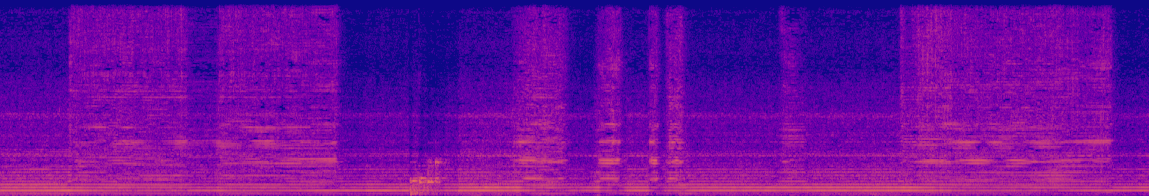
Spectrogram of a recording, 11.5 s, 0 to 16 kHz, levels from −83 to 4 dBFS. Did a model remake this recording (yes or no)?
no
